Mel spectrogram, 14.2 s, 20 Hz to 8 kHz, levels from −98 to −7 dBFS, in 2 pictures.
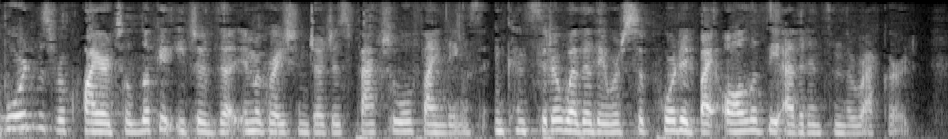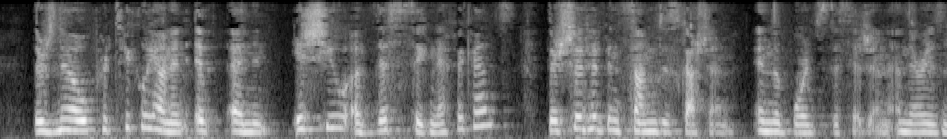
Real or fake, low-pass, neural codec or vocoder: real; 7.2 kHz; none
